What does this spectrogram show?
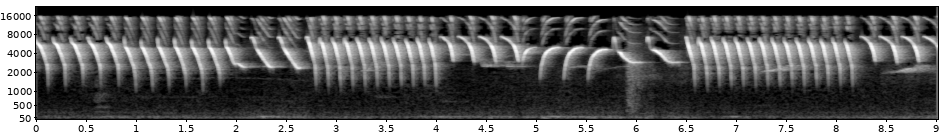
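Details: Singing canary delivering fast trilled tours of descending whistled notes, switching between rolls of different speeds with brief sharp chips between phrases.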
